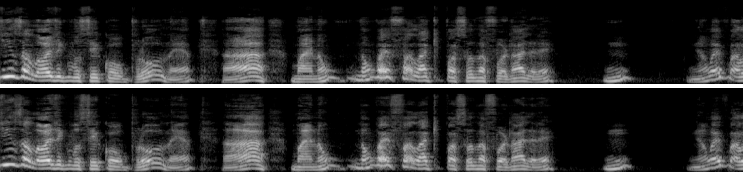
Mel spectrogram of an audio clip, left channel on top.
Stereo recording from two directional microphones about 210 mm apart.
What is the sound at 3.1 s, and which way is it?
Speech, 15° right (ahead or behind).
